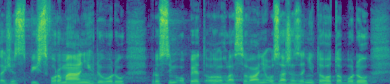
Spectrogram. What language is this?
Czech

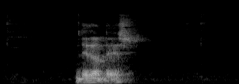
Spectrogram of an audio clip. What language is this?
Galician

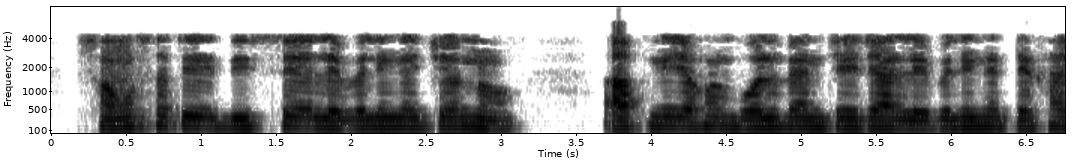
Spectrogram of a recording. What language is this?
Bangla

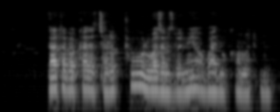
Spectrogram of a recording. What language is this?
Pashto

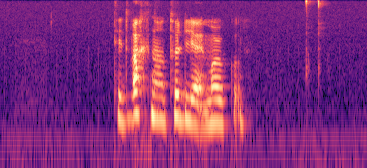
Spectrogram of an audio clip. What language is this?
Faroese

